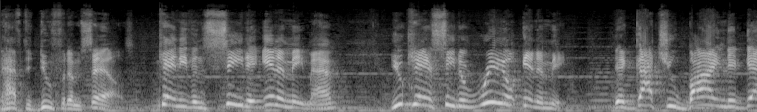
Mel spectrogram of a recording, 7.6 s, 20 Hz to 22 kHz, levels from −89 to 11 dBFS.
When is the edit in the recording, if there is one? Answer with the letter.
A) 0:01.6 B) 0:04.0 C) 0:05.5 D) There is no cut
A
